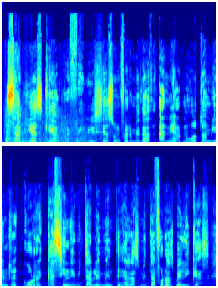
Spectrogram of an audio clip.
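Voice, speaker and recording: A man's voice: medium pitch, darkish tone. A man reading a scripted literary essay in a formal, didactic manner, as a radio presenter. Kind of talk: scripted literary essay narration with question hooks. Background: background music.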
